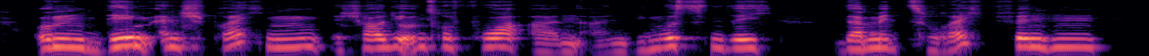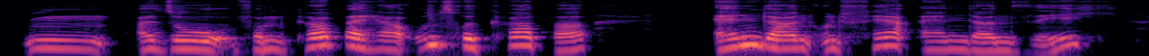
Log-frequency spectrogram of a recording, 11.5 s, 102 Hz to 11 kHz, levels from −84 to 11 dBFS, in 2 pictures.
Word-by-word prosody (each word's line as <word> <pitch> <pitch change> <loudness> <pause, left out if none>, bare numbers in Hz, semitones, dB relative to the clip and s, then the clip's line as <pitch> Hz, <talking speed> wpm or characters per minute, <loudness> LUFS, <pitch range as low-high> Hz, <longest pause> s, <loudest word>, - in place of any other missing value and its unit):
und 210 -5 +2
dementsprechend, 225 0 +4
schau 205 +2 +1
dir 210 - +3
unsere 220 -1 -4
Vorahnen 220 -11 -2
an. 140 +4 -17
Die 170 - -20
mussten 220 0 0
sich 200 +1 +2 0.3
damit 195 +2 -2
zurechtfinden 215 - 0 0.3
hm, 195 +3 -7
also, 185 -1 -2
vom 175 0 -8
Körper 240 +1 +3
her 185 -3 -2
unsere 255 -4 +1
Körper 240 -6 -2 0.6
ändern 215 -5 +2
und 190 - -9
verändern 175 -8 -5
sich, 155 - -9
210 Hz, 120 wpm, -24 LUFS, 185-225 Hz, 0.6 s, dementsprechend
